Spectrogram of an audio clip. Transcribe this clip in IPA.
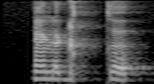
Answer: ɛ̃ɳɛ ɖʊkːə

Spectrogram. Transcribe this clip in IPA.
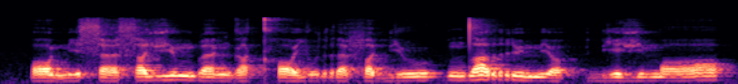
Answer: ɒmʲe sæsa vʲumbæŋɡa kʰɒjuræfa bʲu | nda rymʲɒ | bʲevʲu mɑ

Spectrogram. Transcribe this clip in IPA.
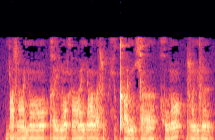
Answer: jɑɮɑ̃ːjɔ̃ː | ʁɪːʎɔ̃ xɑ̃ː jɑ̃ lˠɪɬukçukʼɑ lʲɛ̃çʌː | χuɾɔ̃ | ɮɔ̃lʲɔvə̃

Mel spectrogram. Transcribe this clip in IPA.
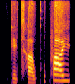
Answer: ke˨jt͡sʰaː˨˧wkʷʰɐ˥p̚ faː˥j

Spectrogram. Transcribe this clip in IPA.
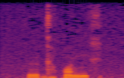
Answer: ʏːɡɛ̤qʷãŋĩx

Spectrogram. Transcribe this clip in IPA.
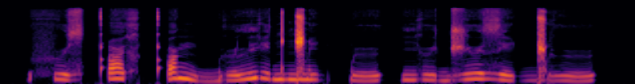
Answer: fʉ˧˩˧z qʼi˥˩xqʼɨ˥˩ŋ ɡ͡bʉ˩˥l ji˩˧dŋ͡ǁi˧˩˧ k͡pɨ˩˧ | jɨ˨˩ d͡ʒɨ˥zi˩˧ ɡ͡ǁʉ˧˩˧

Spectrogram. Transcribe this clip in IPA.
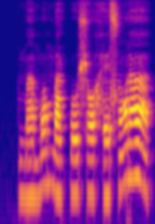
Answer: mã˨mɔ˧ ma˨k͡po˨ʃɔ˨hɛ˨ sɔ̃˨˦ɾã˦˨

